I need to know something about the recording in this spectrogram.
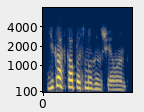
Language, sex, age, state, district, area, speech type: Kashmiri, male, 18-30, Jammu and Kashmir, Kupwara, rural, conversation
